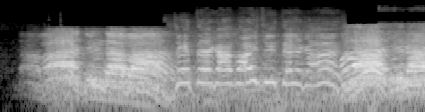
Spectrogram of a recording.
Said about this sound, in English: Villagers chant praise for an Indian cabinet minister as he wades into a crowd in a dusty lot between farm fields in India's most populous state, Uttar Pradesh.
